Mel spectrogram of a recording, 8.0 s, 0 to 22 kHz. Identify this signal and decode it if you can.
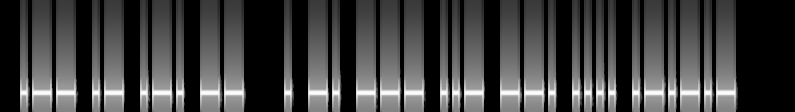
Morse code, heard as a keyed tone, about 21 wpm, 700 Hz. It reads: WARM ENOUGH.
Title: Sentences from Top 1000 Words - Review Part 2 - 20wpm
